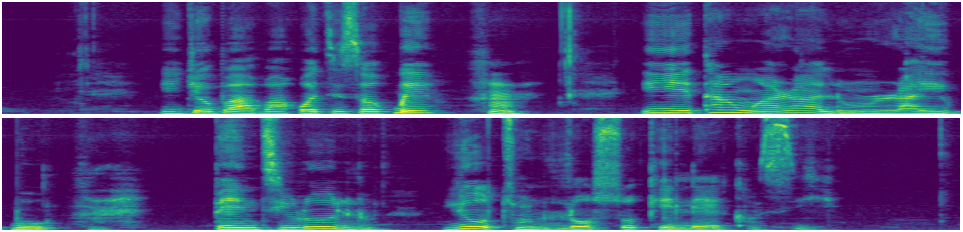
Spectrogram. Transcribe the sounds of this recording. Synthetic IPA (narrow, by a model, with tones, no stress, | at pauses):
i˧d͡ʒɔ˧ba˧˨ba˦˨kɔ˨˦ti˧sɔ˧k͡pe˦h̩˨i˧je˧ta˦˨w̃ɔ̃˧a˧˦ɾa˦˨õ˨˦ũ˧˦ɾa˧i˧k͡po˧h̩˨ | b̥ɛ˧n̩˦ti˧ɾo˦˨lu˨ | joː˦˨tũ˨˦lɔ˧so˦ke˦˨lɛ˦˨kã˨si˨˧˨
